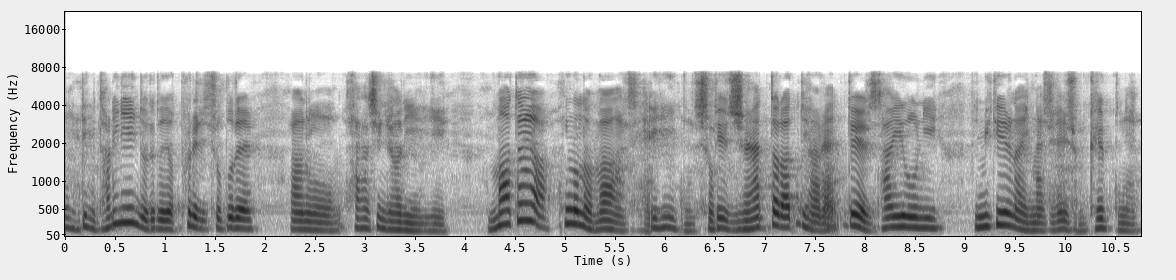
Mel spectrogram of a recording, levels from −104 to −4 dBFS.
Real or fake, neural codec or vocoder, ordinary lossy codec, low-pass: fake; autoencoder, 22.05 kHz, a latent of 192 numbers a frame, VITS, trained on one speaker; none; 7.2 kHz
